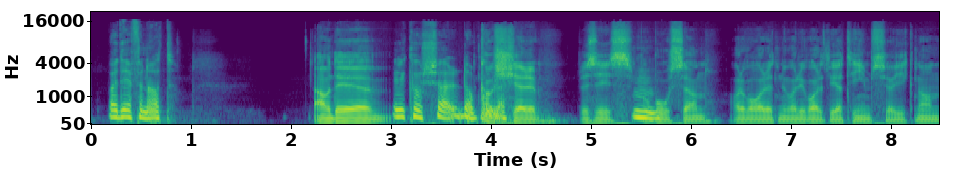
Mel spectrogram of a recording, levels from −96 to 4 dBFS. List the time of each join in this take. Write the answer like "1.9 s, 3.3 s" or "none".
none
